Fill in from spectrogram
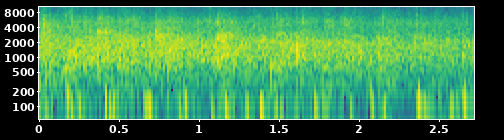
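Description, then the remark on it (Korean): A crowd applauds steadily, many overlapping claps forming a dense, even wash of noise with faint individual hand slaps poking through, sustained at a constant moderate level throughout. “우리 박수 한 번 좀 부탁드리겠습니다.”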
